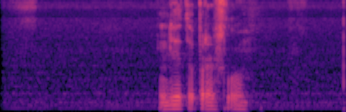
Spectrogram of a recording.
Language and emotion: Russian, neutral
